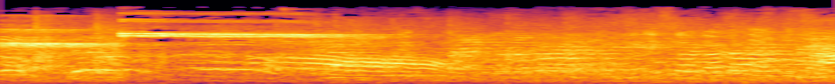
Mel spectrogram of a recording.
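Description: Voices shouting in a gym. Over them come two steady whistle tones back to back: a high one ending about half a second in, then a higher one lasting about a second and a half.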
